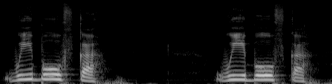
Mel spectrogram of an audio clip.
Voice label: "ue-pofkv", muscogee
